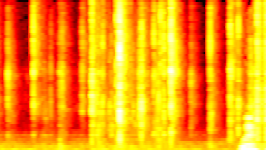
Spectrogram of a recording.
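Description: Thin clear plastic bag crinkling as it is handled: a run of small, sharp crackles.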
